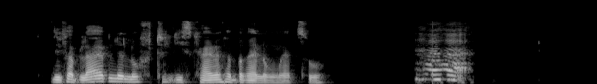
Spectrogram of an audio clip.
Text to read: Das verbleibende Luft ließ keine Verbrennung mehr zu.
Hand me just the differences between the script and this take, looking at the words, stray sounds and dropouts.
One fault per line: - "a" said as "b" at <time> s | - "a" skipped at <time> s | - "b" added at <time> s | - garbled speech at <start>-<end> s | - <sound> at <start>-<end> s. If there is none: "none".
- "Das" said as "Die" at 0.5 s
- laugh at 4.1-4.8 s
